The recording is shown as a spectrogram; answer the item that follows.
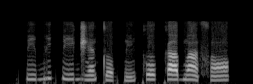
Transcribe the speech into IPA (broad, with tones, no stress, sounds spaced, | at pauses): k͡p i˧ b i˦ k͡p i˧ d͡ʒ ɛ̃˧ t o˨ k͡p ĩ˨˦ k o˦ k a˦ b ã˦˨ s ɔ̃˧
